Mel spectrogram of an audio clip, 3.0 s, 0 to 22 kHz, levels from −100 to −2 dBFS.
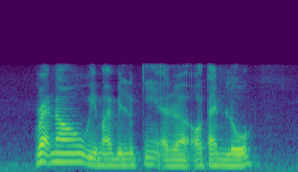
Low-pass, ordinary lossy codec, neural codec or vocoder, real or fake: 5.4 kHz; none; codec, 16 kHz, 6 kbps, DAC; fake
